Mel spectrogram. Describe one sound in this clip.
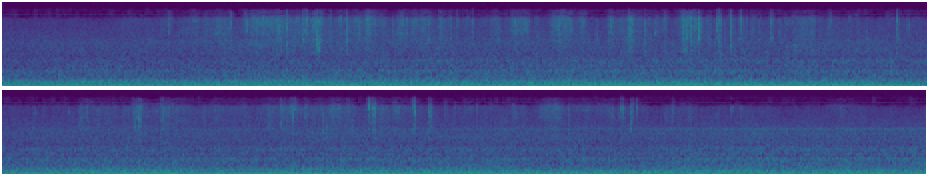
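Raindrops tap lightly on a windshield.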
